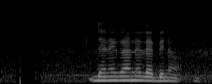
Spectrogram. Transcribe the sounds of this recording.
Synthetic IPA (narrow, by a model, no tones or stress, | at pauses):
d̪ɛnəɡanəlæbinəʋ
